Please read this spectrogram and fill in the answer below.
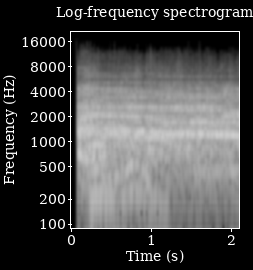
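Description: Audience cheering, with many high-pitched voices shouting at once and a steady din throughout.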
